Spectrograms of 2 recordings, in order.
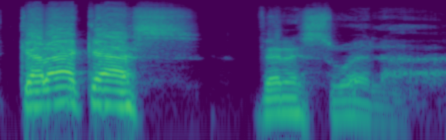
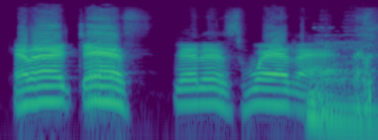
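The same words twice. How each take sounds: First: It is said in his natural voice. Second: It is said in a high-pitched, nasal voice.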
